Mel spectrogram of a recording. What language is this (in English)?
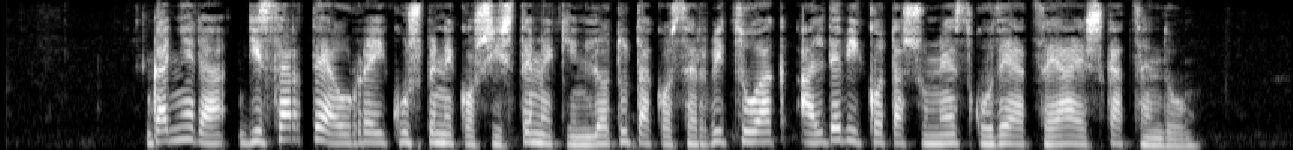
Basque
